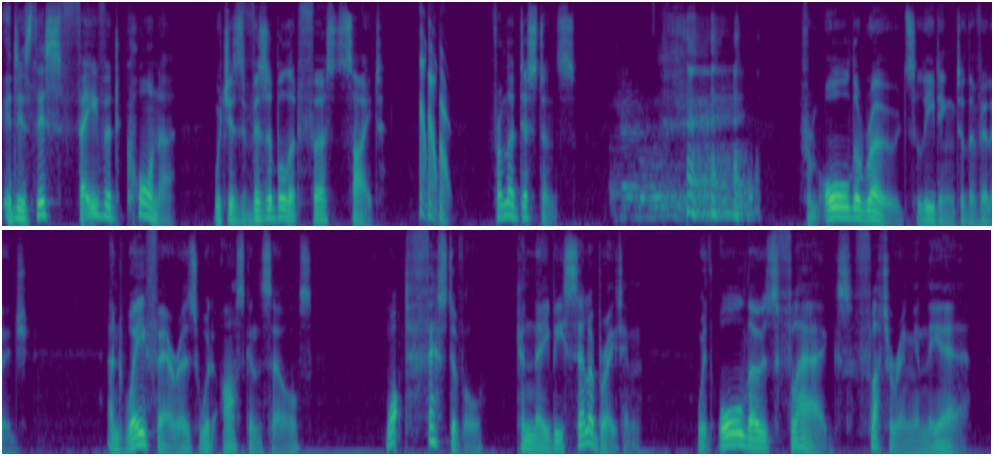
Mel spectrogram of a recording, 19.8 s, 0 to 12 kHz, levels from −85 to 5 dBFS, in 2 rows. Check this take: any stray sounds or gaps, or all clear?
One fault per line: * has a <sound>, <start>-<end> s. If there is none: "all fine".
* has a chirp, 4.2-4.5 s
* has a laugh, 6.1-7.6 s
